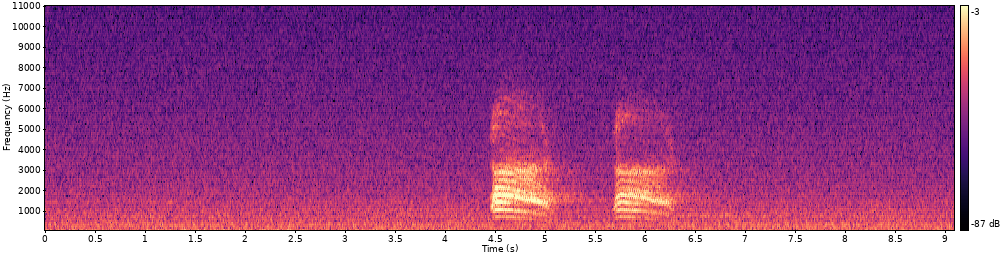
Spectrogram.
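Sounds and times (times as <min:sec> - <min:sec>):
Carrion crow Corvus corone cawing: 0:04.4 - 0:06.5.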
